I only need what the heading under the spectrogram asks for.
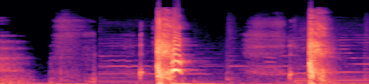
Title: Sneezing Nivikon compilation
